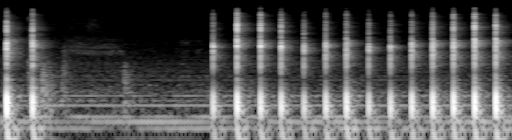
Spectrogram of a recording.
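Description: A metal stamping tool held in the fingers is tapped repeatedly into the carved lines of a tan vegetable-tanned leather strip with punched holes, resting on a stone slab. Two sharp taps come first, then a quiet pause, then a steady run of quick, bright, clicky strikes with a short, dry decay, sixteen hits in all.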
